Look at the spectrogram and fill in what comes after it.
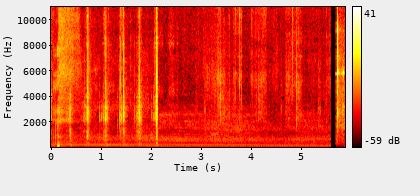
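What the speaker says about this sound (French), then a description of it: "On commence par serrer à la main. Et on finit à la clé." Hand-tightening a nut onto the shock absorber of a Dacia Duster 4x4 during repair: a run of light metallic clicks and taps over the first two seconds, close by, against a steady low hum, then a quieter stretch and a sharp clack at the end.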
